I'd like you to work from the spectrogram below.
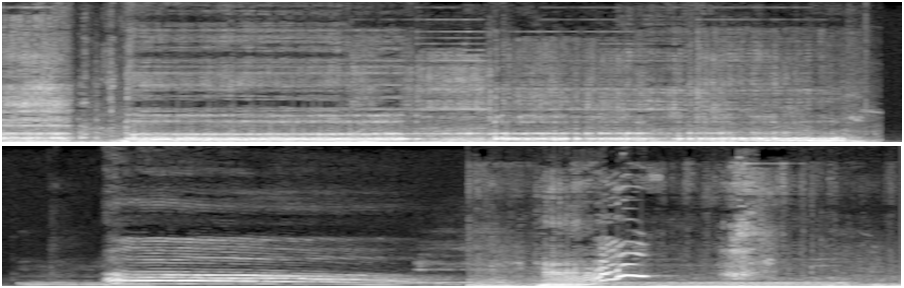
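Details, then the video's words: Dog making strange, eerie noises compared to a horror film. A steady droning howl lasts about four seconds, then after a pause a clear falling, cry-like howl, ending with a short rough yelp. "Los perros con sonidos raros"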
